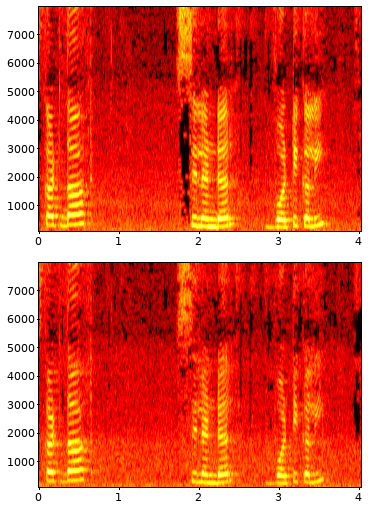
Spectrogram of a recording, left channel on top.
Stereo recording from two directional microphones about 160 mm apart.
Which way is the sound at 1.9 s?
50° left (ahead or behind).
